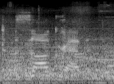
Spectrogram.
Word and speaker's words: Zagreb: How do you pronounce Zagreb? It's pronounced Zagreb with the emphasis on the first syllable.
